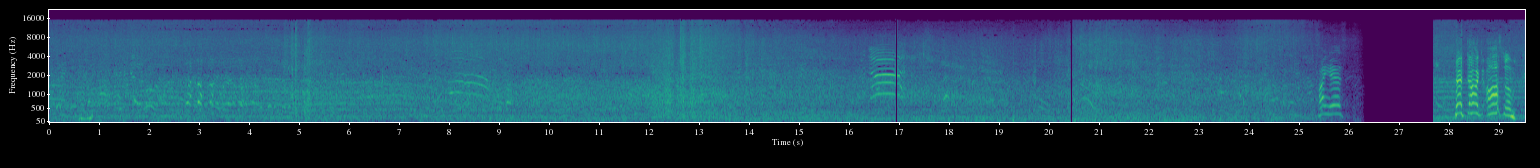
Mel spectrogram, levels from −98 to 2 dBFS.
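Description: At 16.92 s the sound cuts to silence until 17.01 s, and again from 20.42 s to 20.50 s. Both are digital broadcast dropouts. The receiver lost the signal or rejected a corrupt frame and muted until a valid frame arrived. Each hole removes about 43 ms of programme, which fits a single lost frame, and the brief mute around it makes the gap audible as an abrupt short hole before the audio resumes further on.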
